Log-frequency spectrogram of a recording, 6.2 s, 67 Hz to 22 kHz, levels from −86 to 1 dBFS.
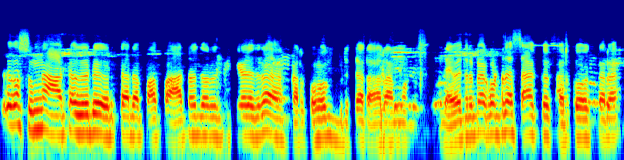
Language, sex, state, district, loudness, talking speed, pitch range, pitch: Kannada, male, Karnataka, Dharwad, -13 LUFS, 200 wpm, 150-180 Hz, 165 Hz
